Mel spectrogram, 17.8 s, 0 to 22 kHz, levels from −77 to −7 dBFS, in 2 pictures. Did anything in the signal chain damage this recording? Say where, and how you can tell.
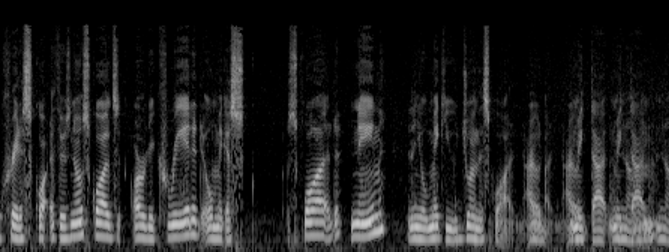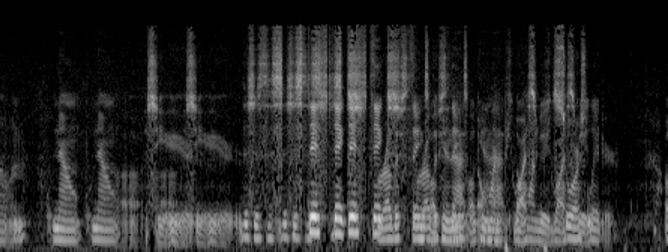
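Yes. From 7.27 s to 16.79 s the audio carries a doubled audio track, most likely from the signal being captured a second time through a slower path, or from an edit that left two misaligned copies in the mix. A second full-band copy trails the original by roughly half a second at about the same level, so every event repeats as a distinct, dry echo with no decay or room colour. It cuts in abruptly at 7.27 s and drops out just as abruptly at 16.79 s.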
